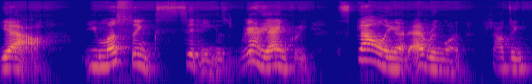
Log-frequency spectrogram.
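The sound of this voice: The pitch varies an ordinary amount in an unforced reading voice. Nothing intrudes from the quiet background.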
